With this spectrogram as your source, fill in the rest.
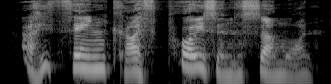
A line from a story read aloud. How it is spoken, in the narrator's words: his assistant, Edward Marsden, had stammered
